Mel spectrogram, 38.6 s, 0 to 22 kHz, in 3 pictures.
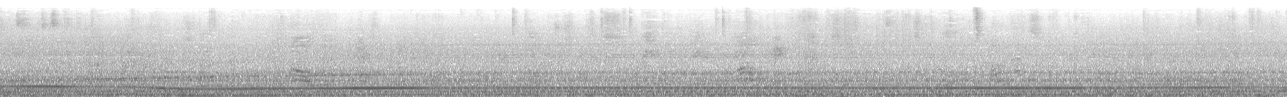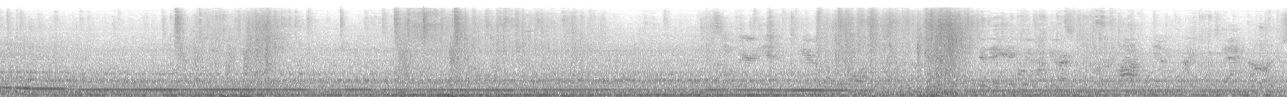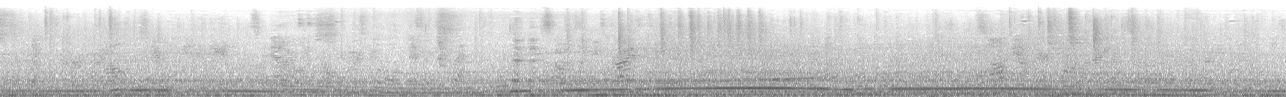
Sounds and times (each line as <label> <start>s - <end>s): Conversation among passengers 0.0s - 38.6s
bus is just idling 0.0s - 38.6s
people boarding 12.9s - 38.6s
